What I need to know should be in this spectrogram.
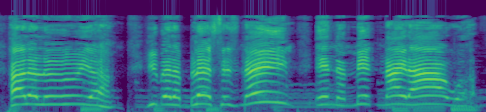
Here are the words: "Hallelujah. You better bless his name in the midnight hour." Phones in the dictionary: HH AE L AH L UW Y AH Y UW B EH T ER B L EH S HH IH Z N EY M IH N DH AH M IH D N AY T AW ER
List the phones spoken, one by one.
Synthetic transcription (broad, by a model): HH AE L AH L UW Y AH Y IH B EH T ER B L EH S HH IH Z N EY M IH N DH AH M IH D N AY T AW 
